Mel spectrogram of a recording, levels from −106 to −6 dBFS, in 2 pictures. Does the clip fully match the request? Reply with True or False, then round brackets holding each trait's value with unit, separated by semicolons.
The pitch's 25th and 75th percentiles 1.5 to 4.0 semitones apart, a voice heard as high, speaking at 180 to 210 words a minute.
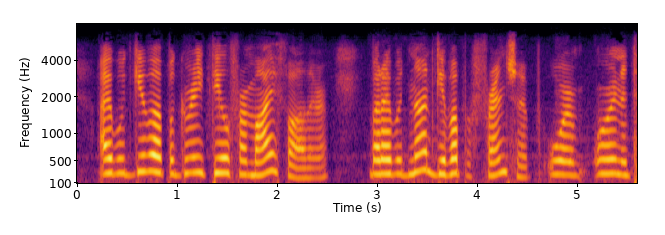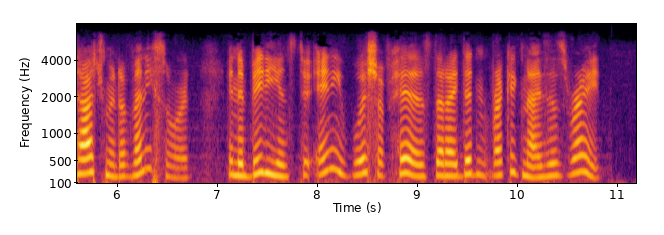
True (3.3 semitones; 245 Hz; 200 wpm)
